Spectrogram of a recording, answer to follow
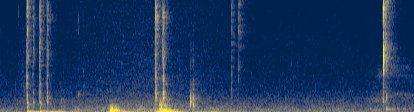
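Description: A few separate keystrokes on a computer keyboard, spread out with gaps, then a single sharp click just before the end.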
